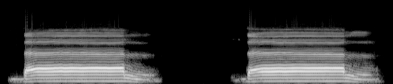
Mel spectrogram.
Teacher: জিহ্বার আগা সামনের উপরের দুই দাঁতের গোড়ার সঙ্গে লাগিয়ে উচ্চারিত হয় দাল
